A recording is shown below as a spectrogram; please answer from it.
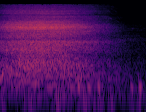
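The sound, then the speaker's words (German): One long, deep breath during a Kundalini yoga breathing exercise: a loud, airy hiss that holds steady, then gradually fades out. “Atme ein. Atme komplett aus. Und wieder tief einatmen.”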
